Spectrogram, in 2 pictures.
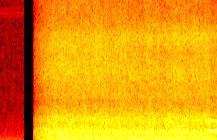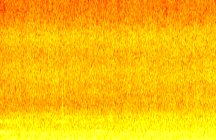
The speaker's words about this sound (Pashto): د نړۍ ولسوالۍ و اسدآباد ترمنځ د سونک خوړ دی چې په کې تیر شوی سړک اوبو وړی دی.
